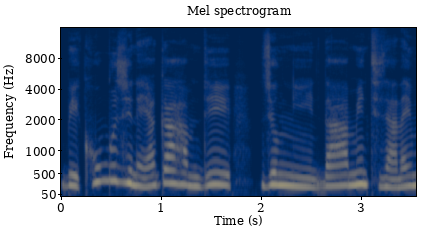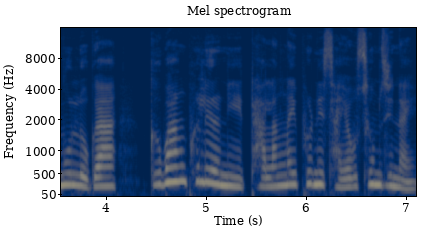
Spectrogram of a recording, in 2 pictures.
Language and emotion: Bodo, fearful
